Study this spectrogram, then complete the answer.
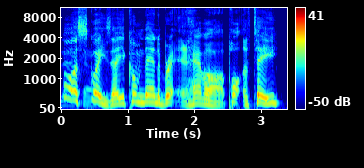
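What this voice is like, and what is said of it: Mock British accent. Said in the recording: “when we do a British accent, yeah, we just are acting like assholes”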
